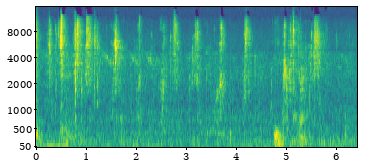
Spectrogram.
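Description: Close-up chewing and mouth smacking of a person eating instant noodles and bread: a quick, irregular run of wet clicks, with a louder burst a little before the end.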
